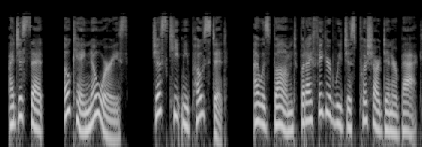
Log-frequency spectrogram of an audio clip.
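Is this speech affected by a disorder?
No.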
